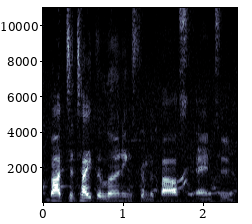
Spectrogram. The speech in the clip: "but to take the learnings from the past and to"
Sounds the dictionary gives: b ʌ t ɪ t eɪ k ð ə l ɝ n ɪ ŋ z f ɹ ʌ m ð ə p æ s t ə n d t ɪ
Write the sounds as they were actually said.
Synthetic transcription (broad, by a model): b ʌ t ɪ t eɪ k ð ə l ɝ n ɪ ŋ z f ɹ ʌ m ð ə p æ s t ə n t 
